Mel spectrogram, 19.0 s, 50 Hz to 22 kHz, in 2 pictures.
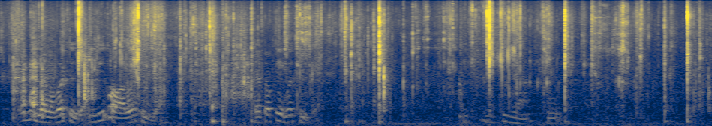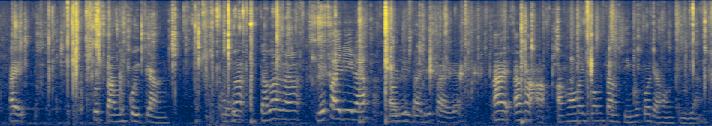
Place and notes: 芳苑鄉芳中村, Changhua County - digging oysters
A group of old women are digging oysters
Zoom H6 MS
